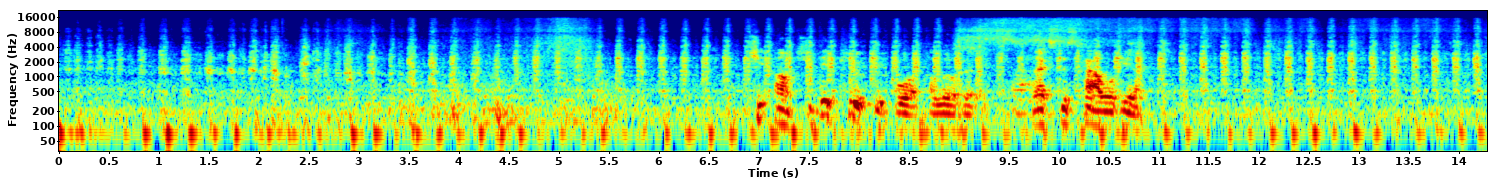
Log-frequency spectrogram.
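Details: Rottweiler giving birth to puppies, panting in fast, steady breaths of about four per second throughout, with a stretch of human speech in the middle.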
